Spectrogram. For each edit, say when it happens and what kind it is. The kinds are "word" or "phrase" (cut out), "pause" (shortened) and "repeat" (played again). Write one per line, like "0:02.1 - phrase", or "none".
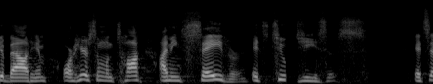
0:01.4 - word
0:02.5 - pause
0:02.8 - word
